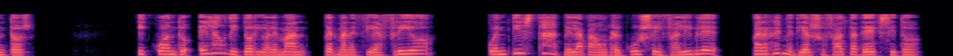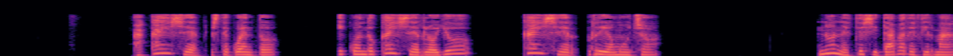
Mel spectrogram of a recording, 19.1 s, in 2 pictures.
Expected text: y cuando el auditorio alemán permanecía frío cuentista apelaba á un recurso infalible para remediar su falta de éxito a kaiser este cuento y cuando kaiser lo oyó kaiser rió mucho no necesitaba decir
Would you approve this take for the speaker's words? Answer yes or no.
yes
